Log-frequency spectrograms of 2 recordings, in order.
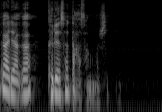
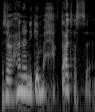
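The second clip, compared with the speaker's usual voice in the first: ordinary talk, nothing marked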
